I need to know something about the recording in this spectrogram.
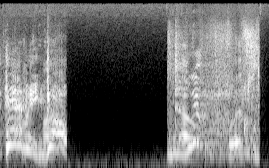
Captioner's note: muted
